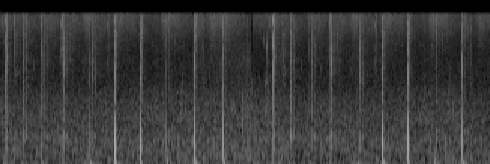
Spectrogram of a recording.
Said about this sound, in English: Turns out the key to underwater echolocation is vocal fry. Yeah, that creaky voice that some people love to hate, only this time in a whale. Here's what it sounds like.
